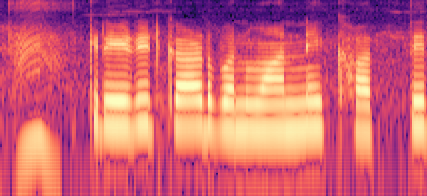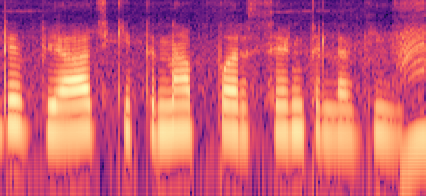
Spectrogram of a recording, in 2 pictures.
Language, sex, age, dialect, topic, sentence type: Bhojpuri, female, 18-24, Western, banking, question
